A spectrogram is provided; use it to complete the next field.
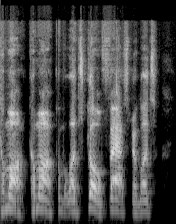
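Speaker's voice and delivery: encouraging yell, kept mild. Retelling a player yelling at the position coach running a drill: imitating someone yelling. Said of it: "he's yelling at the coach".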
